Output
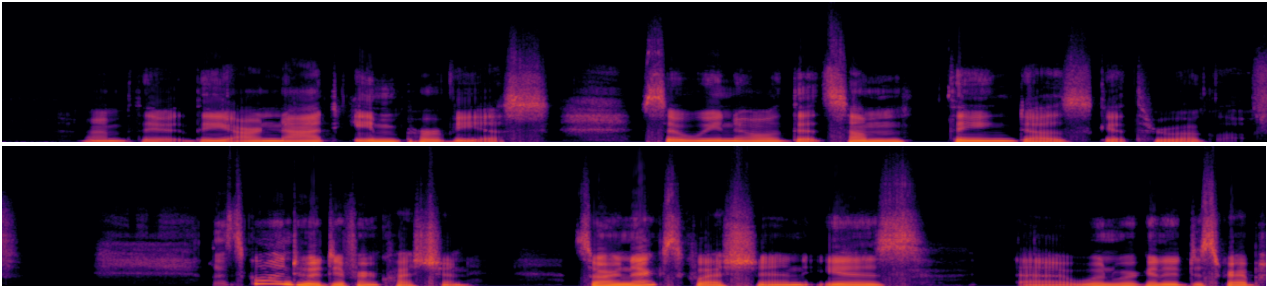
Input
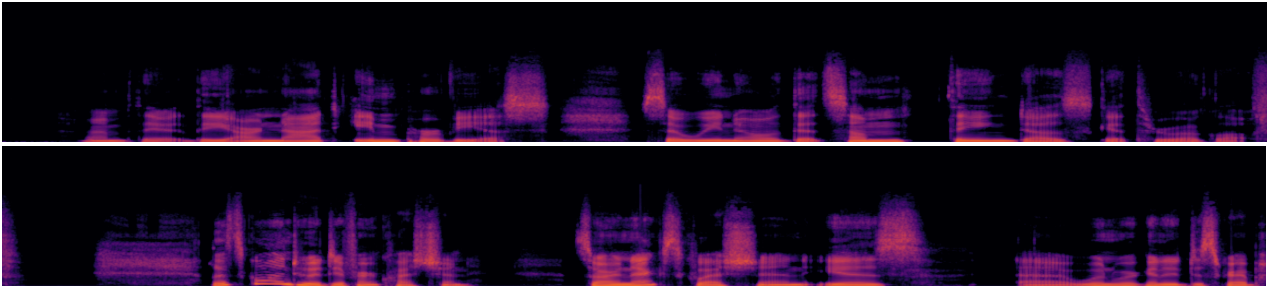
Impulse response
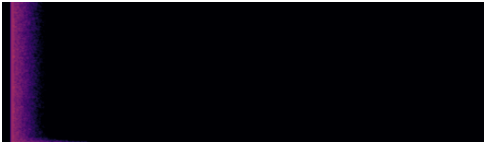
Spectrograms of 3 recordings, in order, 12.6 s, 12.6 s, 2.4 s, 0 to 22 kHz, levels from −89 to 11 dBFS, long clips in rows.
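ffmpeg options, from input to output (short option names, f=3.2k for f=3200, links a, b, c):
-filter_complex "[0:a]aeval=exprs='0.211*(cos(1*acos(clip(val(0)/0.211,-1,1)))-cos(1*PI/2))+0.0335*(cos(2*acos(clip(val(0)/0.211,-1,1)))-cos(2*PI/2))+0.00473*(cos(6*acos(clip(val(0)/0.211,-1,1)))-cos(6*PI/2))':c=same,asettb=1/sr,asplit=3[a][b][c];[a]atrim=end=6.044[d];[b]atrim=start=6.04:end=7.47,asetpts=PTS-STARTPTS,afade=t=in:d=0.004:c=qsin,afade=t=out:st=1.426:d=0.004:c=qsin,aderivative[e];[c]atrim=start=7.466[f];[d][e]acrossfade=d=0.004:c1=hsin:c2=qsin[g];[g][f]acrossfade=d=0.004:c1=qsin:c2=hsin,volume=3dB"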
